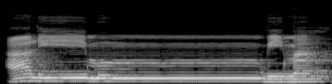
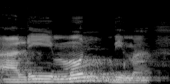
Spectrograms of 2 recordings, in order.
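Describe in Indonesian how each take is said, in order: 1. Kata itu berakhir dengan bunyi m. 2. Kata itu berakhir dengan bunyi n yang jelas. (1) "sekarang menjadi mum" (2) "ini kan jelas kalau dibaca alimun bima"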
